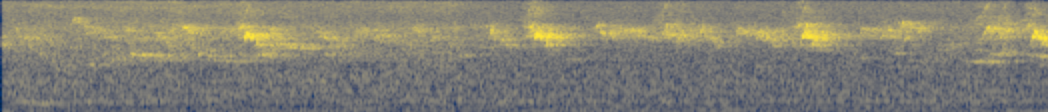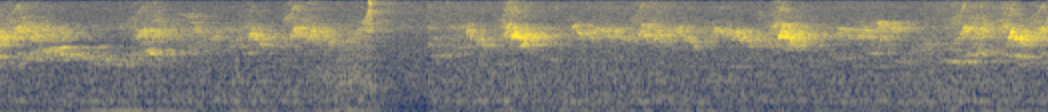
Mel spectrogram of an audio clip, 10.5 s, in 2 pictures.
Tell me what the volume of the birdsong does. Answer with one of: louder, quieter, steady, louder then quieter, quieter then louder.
steady.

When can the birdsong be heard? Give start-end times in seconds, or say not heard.
0.0-10.4.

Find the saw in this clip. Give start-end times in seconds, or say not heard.
not heard.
